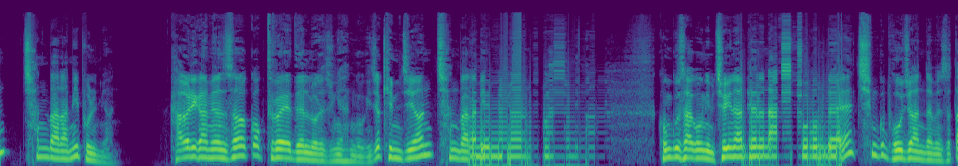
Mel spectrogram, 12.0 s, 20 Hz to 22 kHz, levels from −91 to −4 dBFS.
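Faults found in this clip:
Robotic sound from repeated short buffers, 5.86–7.65 s: new audio reaching playback too seldom, likely a jitter buffer or playout concealment looping a block of about 5.3 ms to fill the gaps. The loop imposes a fixed 188 Hz buzz, so the speech turns rigid and metallic and follows syllables only loosely.

Same fault again, 9.25–10.52 s: identical 188 Hz buzz. Most of the stretch is repeated material, and the real audio in between is skipped.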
